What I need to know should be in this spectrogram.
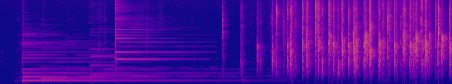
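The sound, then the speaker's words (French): A song ends on a long sustained chord that slowly fades, then a small group of guests in a studio breaks into lively clapping that grows denser and louder until the end. “Et pour une fois, il y a plein de monde dans le studio pour applaudir avec nous, parce que les invités précédents sont restés.”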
